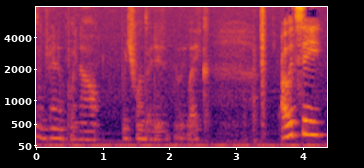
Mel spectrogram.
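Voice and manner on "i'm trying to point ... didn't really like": whisper. Real, not acted. Confessing dislike under her breath.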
